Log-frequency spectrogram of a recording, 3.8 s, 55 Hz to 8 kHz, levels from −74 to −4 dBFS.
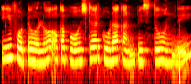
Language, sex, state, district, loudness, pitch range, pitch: Telugu, female, Andhra Pradesh, Sri Satya Sai, -16 LUFS, 215-240 Hz, 225 Hz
